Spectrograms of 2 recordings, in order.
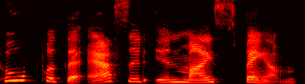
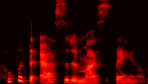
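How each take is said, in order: First: Slow replay. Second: Deadpan quote. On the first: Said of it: "make sure this is what she said". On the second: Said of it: "And Rachel said". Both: Retold or imitated.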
